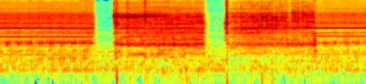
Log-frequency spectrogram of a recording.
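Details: Nintendo Wii disc drive, case off, that kept ejecting discs: thin high-pitched whirring and ratcheting from the small gear mechanism, with two short silences; the disc never spins or loads fully, so the drive is faulty.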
